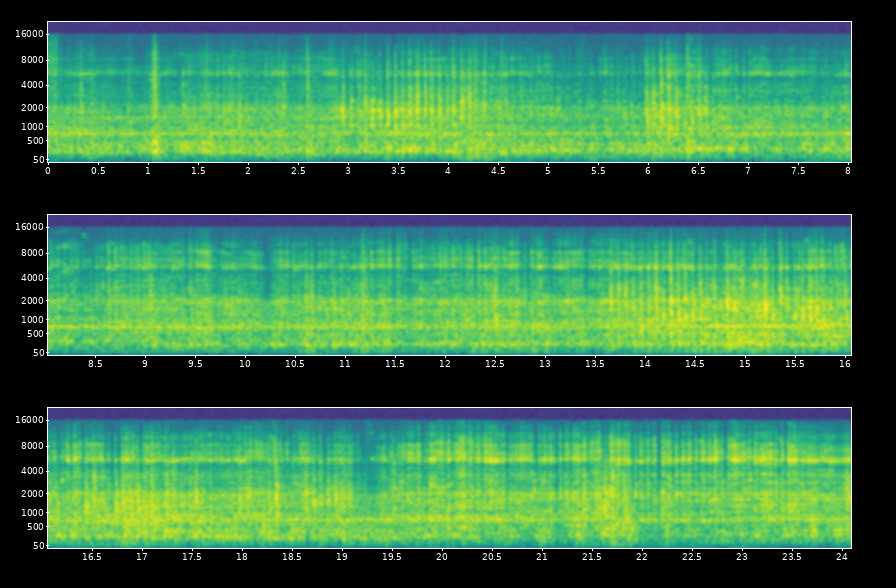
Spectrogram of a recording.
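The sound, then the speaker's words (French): Metro train stopping at a station: a faint, steady mechanical rumble with thin metallic squealing tones running through it, and a few brief clanks over about twenty seconds. No voices. “Un métro s'arrête dans la première station de l'hypercentre.”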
